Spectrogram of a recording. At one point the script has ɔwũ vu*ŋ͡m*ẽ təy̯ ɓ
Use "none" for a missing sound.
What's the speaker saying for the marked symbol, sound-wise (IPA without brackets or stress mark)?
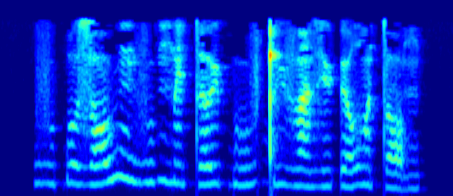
ŋ͡m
